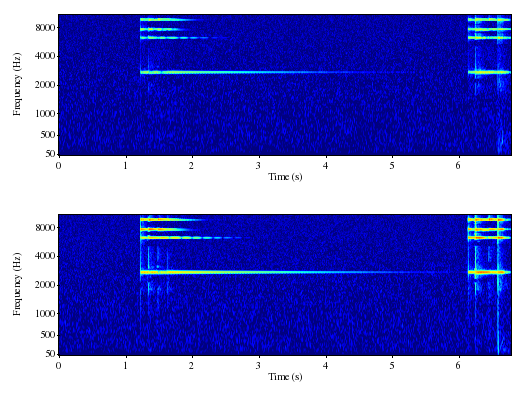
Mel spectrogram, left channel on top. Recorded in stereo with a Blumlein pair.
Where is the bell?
60° right, 0.7 m.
